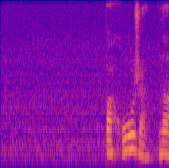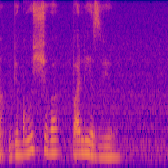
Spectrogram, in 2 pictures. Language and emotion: Russian, neutral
